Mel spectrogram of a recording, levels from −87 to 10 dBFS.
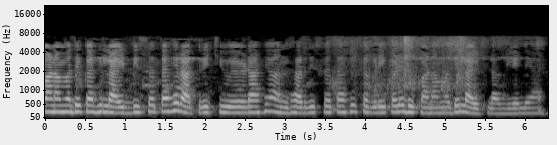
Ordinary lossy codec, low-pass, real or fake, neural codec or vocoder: MP3, 32 kbps; 7.2 kHz; real; none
